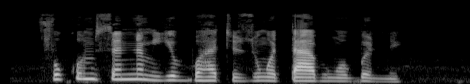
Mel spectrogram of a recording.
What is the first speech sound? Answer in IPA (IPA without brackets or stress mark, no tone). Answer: f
